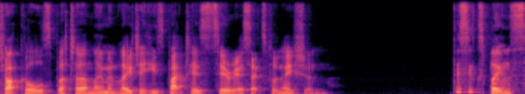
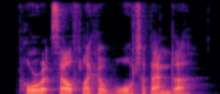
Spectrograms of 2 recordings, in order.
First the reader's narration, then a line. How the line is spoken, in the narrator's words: June mutters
